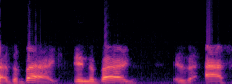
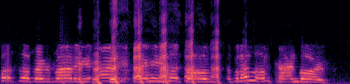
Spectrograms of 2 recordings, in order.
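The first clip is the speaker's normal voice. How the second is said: put-on screaming announcer voice, higher; 13 semitones higher than usual. Mimicking a radio host's commercial read: imitating Bill screaming an ad. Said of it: "why is Bill screaming at everybody when he does his commercials".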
